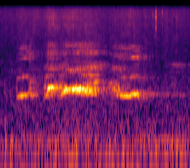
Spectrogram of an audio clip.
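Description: A rooster crowing faintly: one drawn-out call lasting about a second and a half.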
